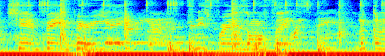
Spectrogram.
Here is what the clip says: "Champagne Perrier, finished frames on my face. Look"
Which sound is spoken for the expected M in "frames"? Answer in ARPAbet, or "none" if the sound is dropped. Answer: none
